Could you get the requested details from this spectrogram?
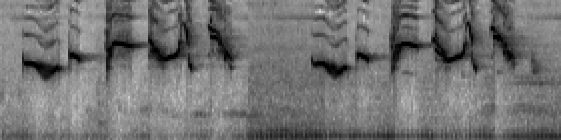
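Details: White-rumped shama singing provocatively to make other shamas reply; a whistled downslur, then high sweeping notes and buzzy flourishes, the phrase given twice with faint low hum between.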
